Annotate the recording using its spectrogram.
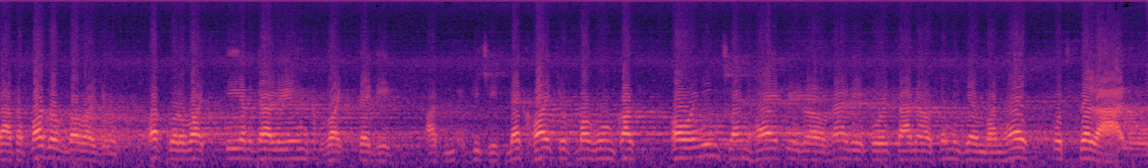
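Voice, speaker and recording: A man's fairly high, fairly even voice at a fairly slow pace, with audible room echo and noticeable background noise. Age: old. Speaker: priest. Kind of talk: lecture.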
